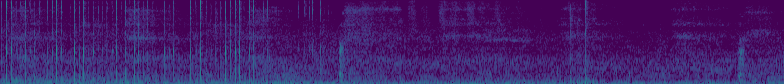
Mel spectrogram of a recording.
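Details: Salty, a happy greyhound, chattering her teeth: rapid dry clicking bursts in the first few seconds, then a quieter stretch with a few isolated clicks in a small indoor room.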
